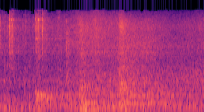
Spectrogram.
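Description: Lift car doors starting to open: a few clunks from the door mechanism, the loudest about a second in, then a steady hum as the doors slide.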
